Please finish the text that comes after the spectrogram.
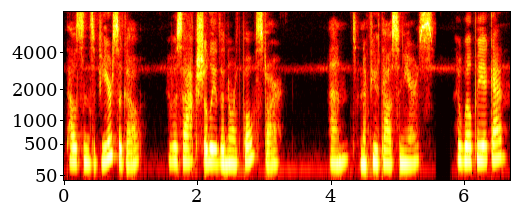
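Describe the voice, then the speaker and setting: A young woman playing a nerdy, nervous, tender girlfriend in an intimate stargazing roleplay audio, speaking softly and often near a whisper as she gently rambles. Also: mid-range voice, fairly even intonation, moderate pace, husky, close to an everyday voice. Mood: gently enthusiastic. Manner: rambling, gently explaining, hesitant. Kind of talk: intimate roleplay audio, scripted to sound spontaneous.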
